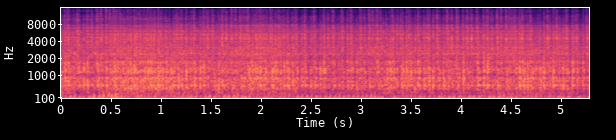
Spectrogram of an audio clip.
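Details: Buell Ulysses V-twin at idle: fast, hard metallic tapping riding over the lumpy exhaust beat; engine knocking of unknown origin.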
